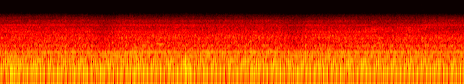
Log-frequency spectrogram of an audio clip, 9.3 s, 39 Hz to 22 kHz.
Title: GAL E210 Exhaust Leak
